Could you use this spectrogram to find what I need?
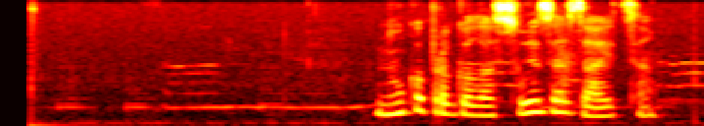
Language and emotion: Russian, neutral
